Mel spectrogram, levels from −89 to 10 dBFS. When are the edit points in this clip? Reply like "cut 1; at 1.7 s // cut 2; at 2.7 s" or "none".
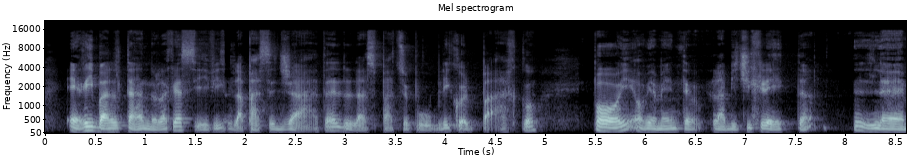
cut 1; at 1.8 s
